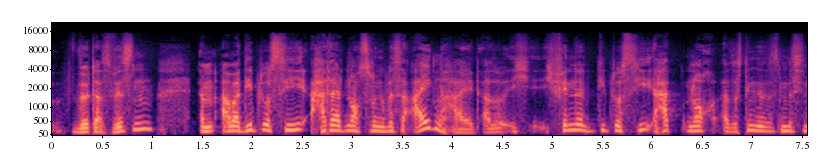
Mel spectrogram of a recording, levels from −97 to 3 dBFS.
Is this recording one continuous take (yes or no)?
yes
